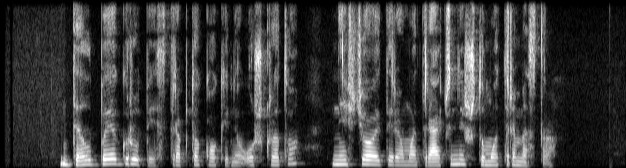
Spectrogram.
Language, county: Lithuanian, Marijampolė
